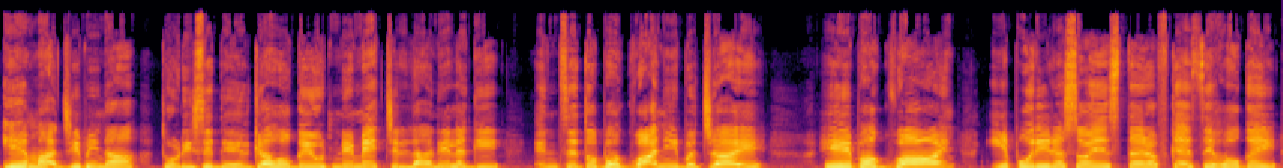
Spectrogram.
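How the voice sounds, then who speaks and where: A woman's voice: extremely high pitch, a bit bright, no echo, studio quality. A woman playing a put-upon young daughter-in-law. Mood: complaining. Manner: hurried, complaining. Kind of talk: doll cartoon storytelling.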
